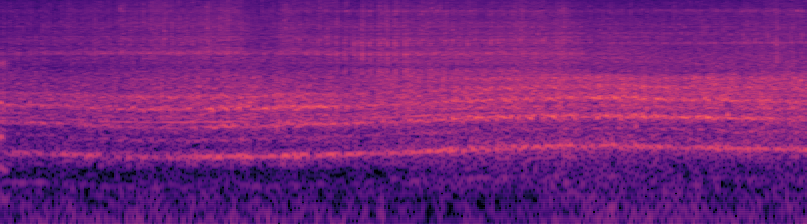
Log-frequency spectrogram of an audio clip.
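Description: Fat-tire e-bike at speed on pavement: a steady whine from its drive and fat tyres that wavers slightly in pitch, over a low rumble.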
